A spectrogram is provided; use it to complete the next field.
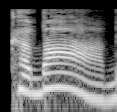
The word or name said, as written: kabab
